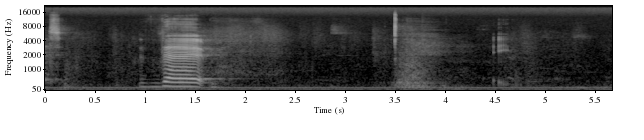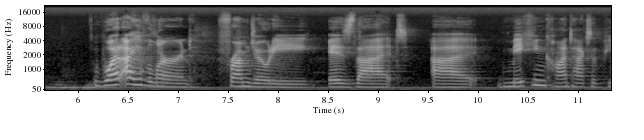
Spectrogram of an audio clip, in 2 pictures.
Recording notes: LIVE Episode. It is our first LIVE podcast recording.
